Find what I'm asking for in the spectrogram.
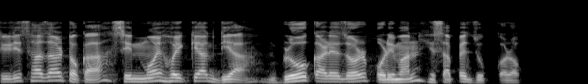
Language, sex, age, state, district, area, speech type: Assamese, male, 18-30, Assam, Dibrugarh, rural, read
